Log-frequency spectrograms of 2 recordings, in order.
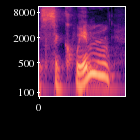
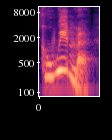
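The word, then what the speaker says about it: Sequim: And I said squim. No, the e is silent. It's actually pronounced squim.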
